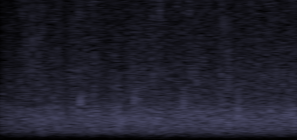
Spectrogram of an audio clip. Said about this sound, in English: It's no surprise that an NRA crowd cheered. After all, they had helped to craft the law.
